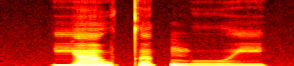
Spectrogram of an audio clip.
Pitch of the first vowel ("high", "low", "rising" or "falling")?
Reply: high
